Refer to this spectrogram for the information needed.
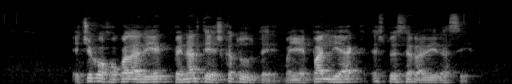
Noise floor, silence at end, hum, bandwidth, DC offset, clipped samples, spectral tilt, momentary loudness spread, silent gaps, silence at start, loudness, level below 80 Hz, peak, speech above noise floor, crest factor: -63 dBFS; 0.45 s; none; 11.5 kHz; under 0.1%; under 0.1%; -4.5 dB/octave; 13 LU; none; 0.75 s; -22 LUFS; -58 dBFS; -4 dBFS; 41 dB; 20 dB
